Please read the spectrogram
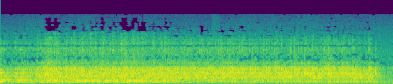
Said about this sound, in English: That's a new airplane motor, idling on the test block. When it gets going, it turns faster than any motor ever built.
